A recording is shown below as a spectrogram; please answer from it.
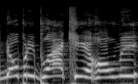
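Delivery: put-on Spanish accent.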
